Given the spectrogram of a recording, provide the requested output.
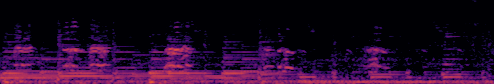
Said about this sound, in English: And if you listen closely, you can hear some Canadian geese.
